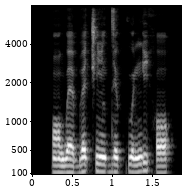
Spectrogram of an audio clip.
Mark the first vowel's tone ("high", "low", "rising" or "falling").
low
